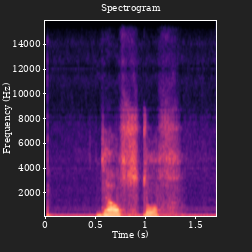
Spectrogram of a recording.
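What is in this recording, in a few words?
"delfstof", Dutch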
